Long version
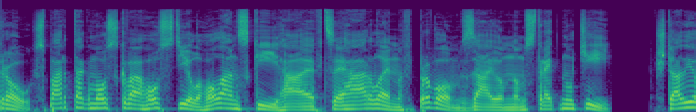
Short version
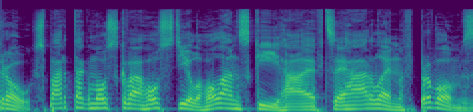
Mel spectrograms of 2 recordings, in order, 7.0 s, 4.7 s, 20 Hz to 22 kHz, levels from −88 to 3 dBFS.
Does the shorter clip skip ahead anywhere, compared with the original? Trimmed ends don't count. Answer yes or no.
no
